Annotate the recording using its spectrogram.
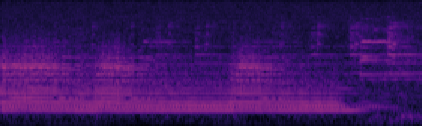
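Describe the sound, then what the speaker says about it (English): An Amtrak San Diegan passenger train runs along the California coast, its horn blaring in a long, loud, steady chord over rolling rail noise before the blast cuts off and the train rumbles on. "Amtrak San Diegan makes its spectacular run along the California coast on a longer track these days"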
